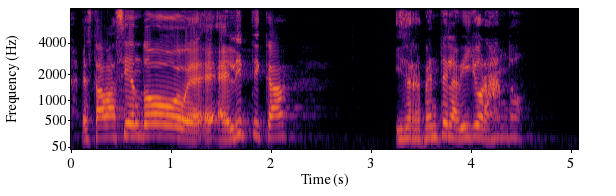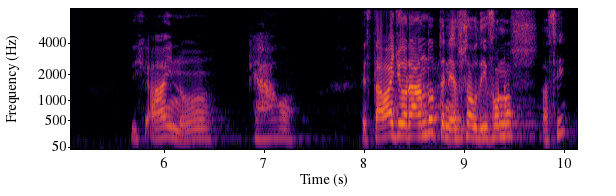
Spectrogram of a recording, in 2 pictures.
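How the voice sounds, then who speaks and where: High-voiced Mexican pastor preaching. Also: male voice, in a large hall. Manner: humorous, storytelling, repeats phrases for emphasis. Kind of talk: sermon. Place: church.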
